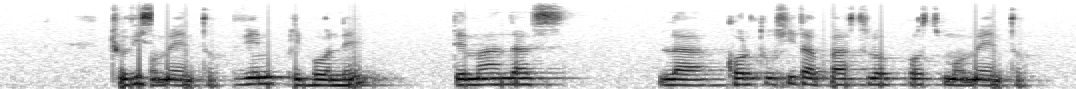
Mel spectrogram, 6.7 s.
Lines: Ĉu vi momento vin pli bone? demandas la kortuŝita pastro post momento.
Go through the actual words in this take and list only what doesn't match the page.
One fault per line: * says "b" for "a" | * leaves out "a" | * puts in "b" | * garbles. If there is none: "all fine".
all fine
